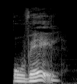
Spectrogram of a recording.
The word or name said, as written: oval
